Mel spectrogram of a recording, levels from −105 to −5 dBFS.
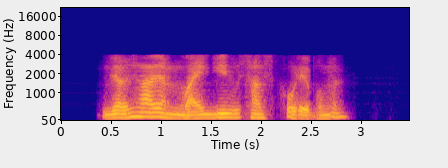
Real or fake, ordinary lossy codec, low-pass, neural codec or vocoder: fake; AAC, 16 kbps; 7.2 kHz; codec, 16 kHz, 0.5 kbps, FreqCodec, larger model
